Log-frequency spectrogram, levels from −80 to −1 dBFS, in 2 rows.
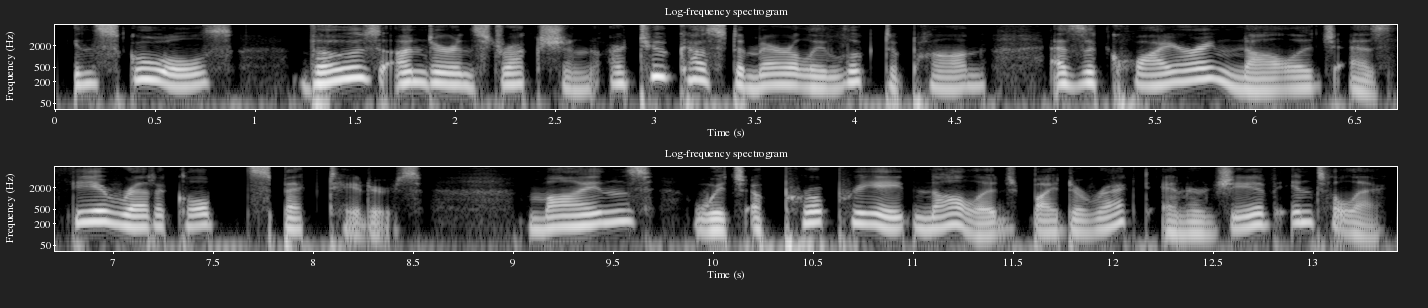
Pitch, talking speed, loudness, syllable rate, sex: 165 Hz, 110 wpm, -19 LUFS, 4.7 syllables/s, male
